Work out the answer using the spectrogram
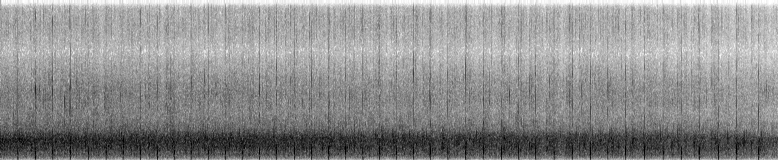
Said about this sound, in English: And I just want to honor them. Would you clap for them? I want them to stand today and let's show them appreciation for what they do.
